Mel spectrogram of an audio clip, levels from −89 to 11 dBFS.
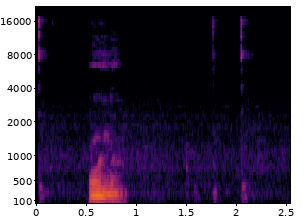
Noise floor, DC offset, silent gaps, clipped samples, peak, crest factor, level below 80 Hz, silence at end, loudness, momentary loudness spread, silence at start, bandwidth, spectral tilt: -66 dBFS; under 0.1%; none; under 0.1%; -16 dBFS; 20 dB; -68 dBFS; 0.45 s; -31 LUFS; 19 LU; 0.05 s; 17 kHz; -8 dB/octave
